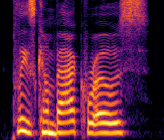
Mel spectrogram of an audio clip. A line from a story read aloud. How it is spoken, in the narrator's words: it cried out, its voice echoing through the hills and hollers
